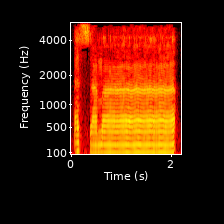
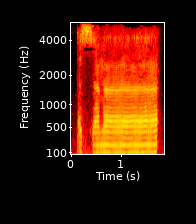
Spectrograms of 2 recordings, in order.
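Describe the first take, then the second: First: The long vowel is held for five counts. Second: The long vowel is held for four counts. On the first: "5 حركات" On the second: "بالتوسط"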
